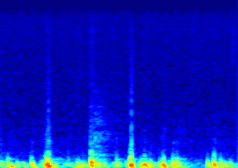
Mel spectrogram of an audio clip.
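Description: Handling noise from a handheld microphone being held and moved: irregular low thumps and rubs, several a second.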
